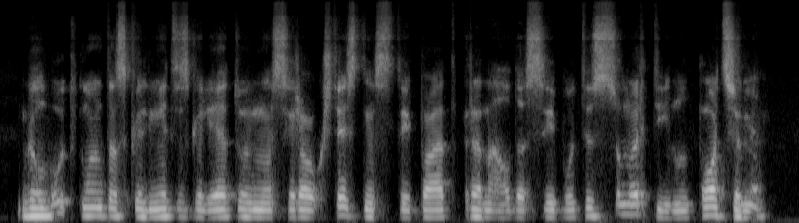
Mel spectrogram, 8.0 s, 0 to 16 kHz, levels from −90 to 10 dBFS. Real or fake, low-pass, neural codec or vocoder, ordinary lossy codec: fake; 14.4 kHz; autoencoder, 48 kHz, 32 numbers a frame, DAC-VAE, trained on Japanese speech; Opus, 24 kbps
